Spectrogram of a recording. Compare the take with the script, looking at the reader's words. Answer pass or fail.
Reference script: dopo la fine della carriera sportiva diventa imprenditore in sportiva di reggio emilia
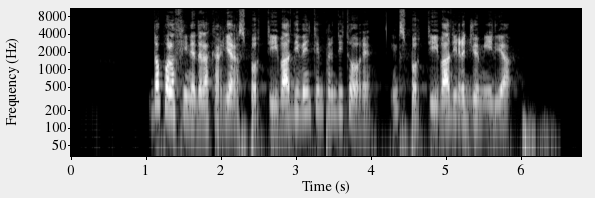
pass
